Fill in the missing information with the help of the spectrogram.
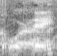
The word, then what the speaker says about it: Qora: No, Q-O-R-A, yeah. And probably an apostrophe after the Q. – Yeah, Ka-ora. – That makes sense. – Ka-ora.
